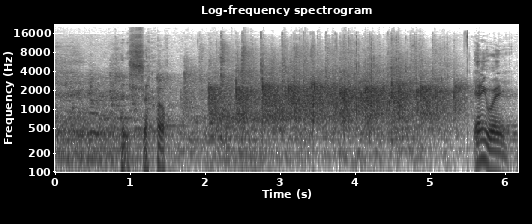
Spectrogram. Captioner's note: Crowd and Frank Gehry laughing; crowd Applauding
